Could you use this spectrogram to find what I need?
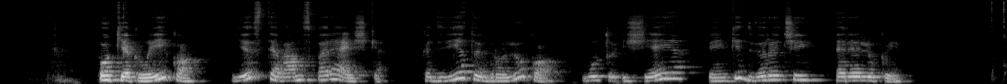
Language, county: Lithuanian, Šiauliai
